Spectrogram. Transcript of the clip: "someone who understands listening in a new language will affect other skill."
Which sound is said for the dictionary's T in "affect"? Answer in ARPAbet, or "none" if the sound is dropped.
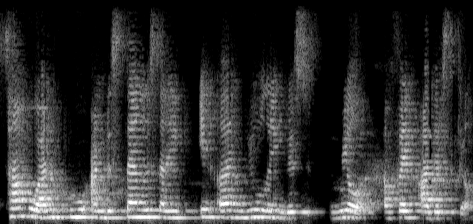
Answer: none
